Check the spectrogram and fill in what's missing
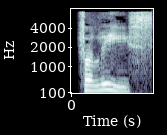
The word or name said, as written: Felice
